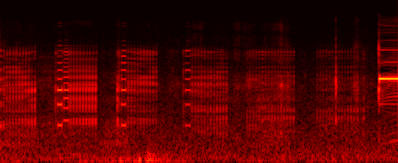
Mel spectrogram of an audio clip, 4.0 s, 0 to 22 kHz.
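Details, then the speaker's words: Simplex metal detector after new software update, in Park 1 mode, frequency F2: choppy bursts of high, crackly chirping about every half second, then steady tone; unbelievable chatter, suspected pinpointer interference, update didn't cure it. "I'll have to check and see what frequency it's on but this is unbelievable chatter"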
